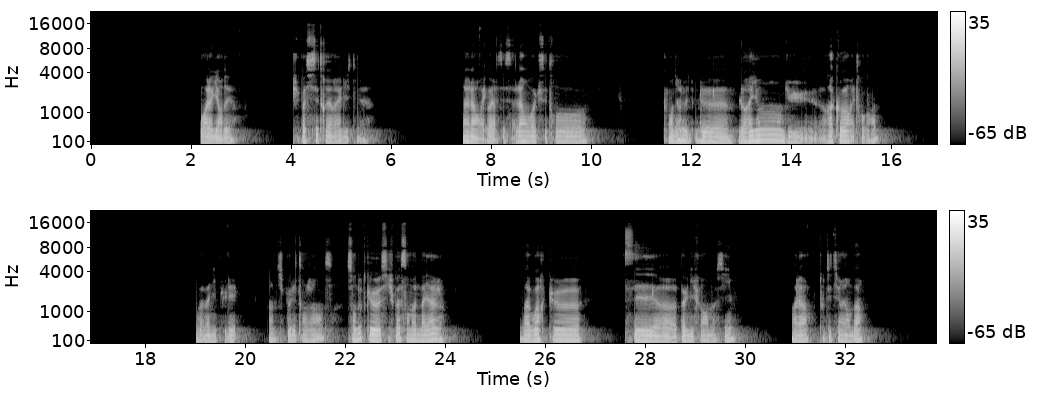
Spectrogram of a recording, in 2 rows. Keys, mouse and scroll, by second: 2.9 alt+click, 3.7 alt+middle click, 4.2 alt+right click, 7.6 alt+click, 15.4-15.7 alt+drag, 15.9 alt+click, 16.1-16.7 alt+drag, 17.3 click, 18.2 alt+click, 19.3 click, 20.6 alt+middle click, 28.8 4, 31.2 alt+click.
